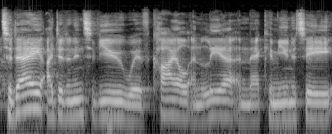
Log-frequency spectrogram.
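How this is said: The tone is flat and neutral. It is simply a report of what happened. "pretty neutral, not trying to get you to believe anything"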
